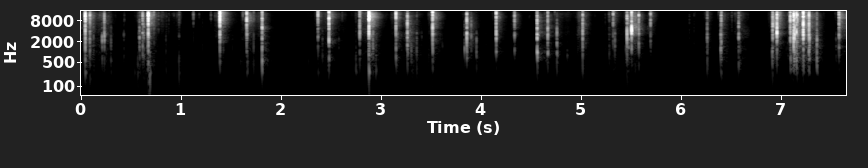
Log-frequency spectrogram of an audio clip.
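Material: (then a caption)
Plastic. A full plastic bag of polenta is held on its side while fingernails scratch and crinkle the plastic. The result is a string of short, dry, bright crackling bursts separated by brief silences, with almost no low end and no ring after each burst.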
